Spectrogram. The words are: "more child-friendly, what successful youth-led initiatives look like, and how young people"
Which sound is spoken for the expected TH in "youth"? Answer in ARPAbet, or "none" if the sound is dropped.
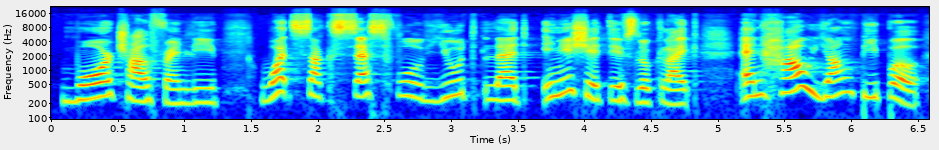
T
